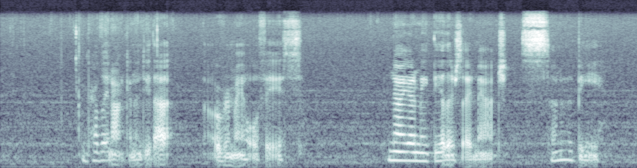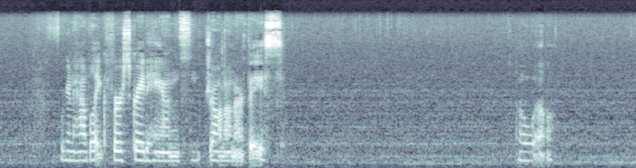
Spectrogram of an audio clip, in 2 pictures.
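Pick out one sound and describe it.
A young woman talks calmly and softly, close to a microphone.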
